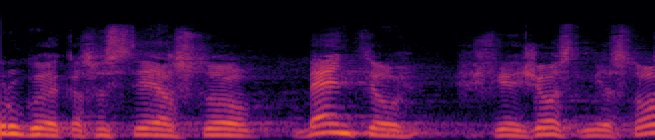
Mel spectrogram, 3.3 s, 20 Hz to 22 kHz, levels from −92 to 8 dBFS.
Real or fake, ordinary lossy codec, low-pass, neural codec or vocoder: real; AAC, 32 kbps; 10.8 kHz; none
